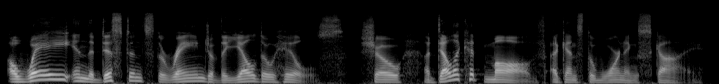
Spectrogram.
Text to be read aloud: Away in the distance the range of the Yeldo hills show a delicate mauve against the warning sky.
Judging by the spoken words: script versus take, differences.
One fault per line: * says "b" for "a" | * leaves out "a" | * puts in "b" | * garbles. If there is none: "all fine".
all fine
